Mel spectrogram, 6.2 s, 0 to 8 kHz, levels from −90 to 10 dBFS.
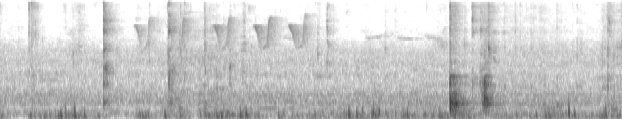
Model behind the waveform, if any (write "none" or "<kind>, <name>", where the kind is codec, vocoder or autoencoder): none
